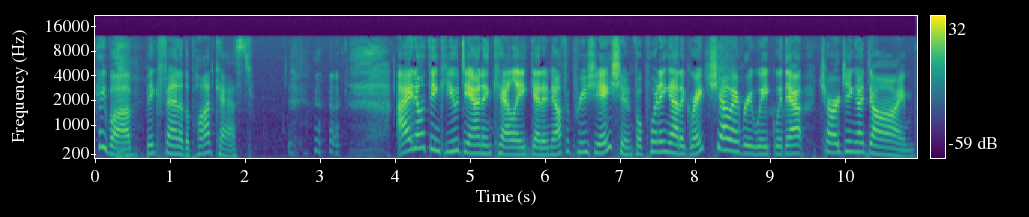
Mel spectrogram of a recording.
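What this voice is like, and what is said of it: Poor put-on Midwestern accent. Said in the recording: “Can I do it in Midwestern? ... she should work on the Midwestern accent. ... Pretty god awful. ... One of those words sounded accurate.”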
